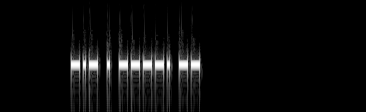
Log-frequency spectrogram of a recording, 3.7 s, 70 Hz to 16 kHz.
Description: Morse code, heard as a keyed tone, about 40 wpm, 700 Hz. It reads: KE9M
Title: USA Call Signs - 4 Characters - Repeated 3x - 40wpm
